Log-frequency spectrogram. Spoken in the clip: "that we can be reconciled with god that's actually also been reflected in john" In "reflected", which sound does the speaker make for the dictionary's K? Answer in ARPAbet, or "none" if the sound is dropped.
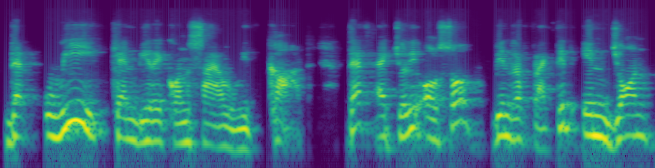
K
